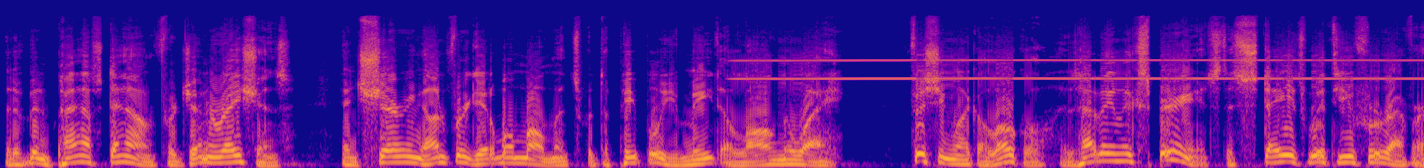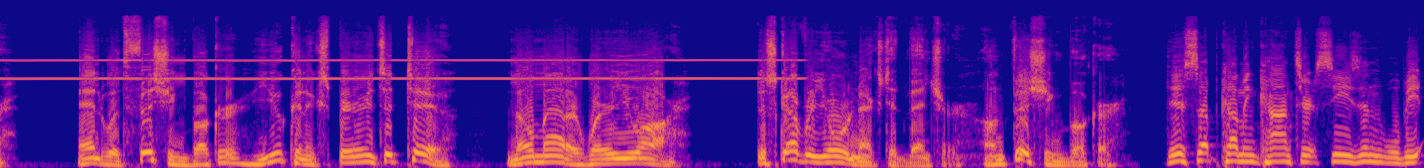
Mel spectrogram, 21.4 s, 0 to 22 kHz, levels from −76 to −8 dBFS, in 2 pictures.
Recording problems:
distortion; slight; 10% of the sound clipped
high-pitched whine; loud; from 5.5 to 17 s; 3 kHz, 7 dB below the speech

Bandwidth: 14.5 kHz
